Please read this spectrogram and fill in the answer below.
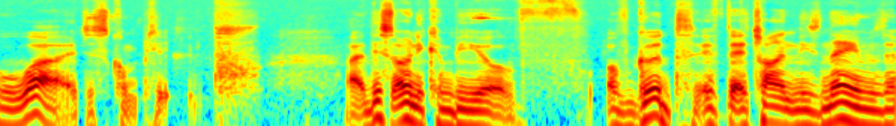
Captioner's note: exhales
